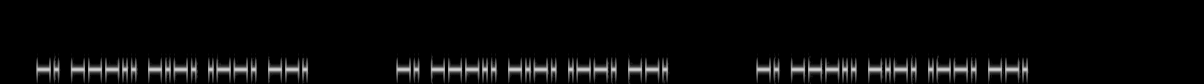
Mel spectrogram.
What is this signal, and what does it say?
Morse code, heard as a keyed tone, about 27 wpm, 700 Hz. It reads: N8CPG N8CPG N8CPG
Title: USA Call Signs - 5 Characters - Repeated 3x - 28wpm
